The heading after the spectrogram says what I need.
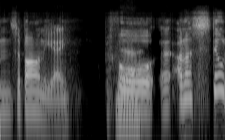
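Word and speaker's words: Zabarnyi: because I called him Zabarini, and he was like, "He's just turned Italian, has he?"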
